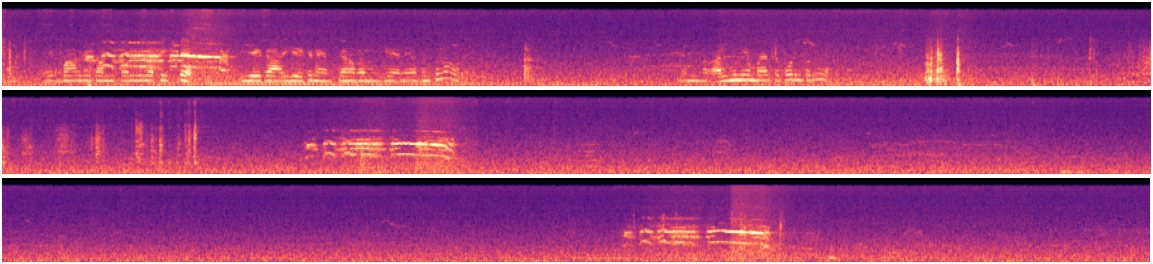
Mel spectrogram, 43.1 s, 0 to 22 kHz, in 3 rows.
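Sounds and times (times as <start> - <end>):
faint rooster crowing: 0.8 - 3.2, 7.8 - 9.9, 18.1 - 20.3, 25.2 - 27.1, 36.4 - 38.6.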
